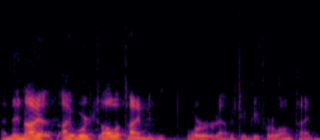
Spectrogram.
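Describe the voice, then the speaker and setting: Vocal fry marks a man's voice at medium pitch. He speaks at a moderate pace with ordinary pitch variation. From Saskatchewan, Canada (Finnish family). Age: 90s. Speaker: retired woodcutter and foreman, immigrant elder. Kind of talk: oral history interview.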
